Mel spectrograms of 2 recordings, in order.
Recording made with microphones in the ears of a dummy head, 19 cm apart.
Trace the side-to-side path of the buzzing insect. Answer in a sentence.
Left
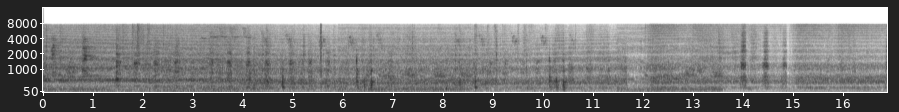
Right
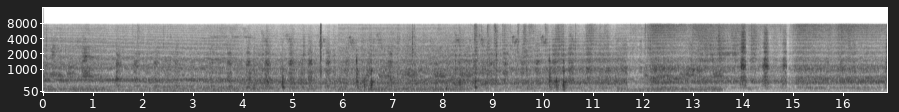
In this clip you hear the buzzing insect go from the left side to the right.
